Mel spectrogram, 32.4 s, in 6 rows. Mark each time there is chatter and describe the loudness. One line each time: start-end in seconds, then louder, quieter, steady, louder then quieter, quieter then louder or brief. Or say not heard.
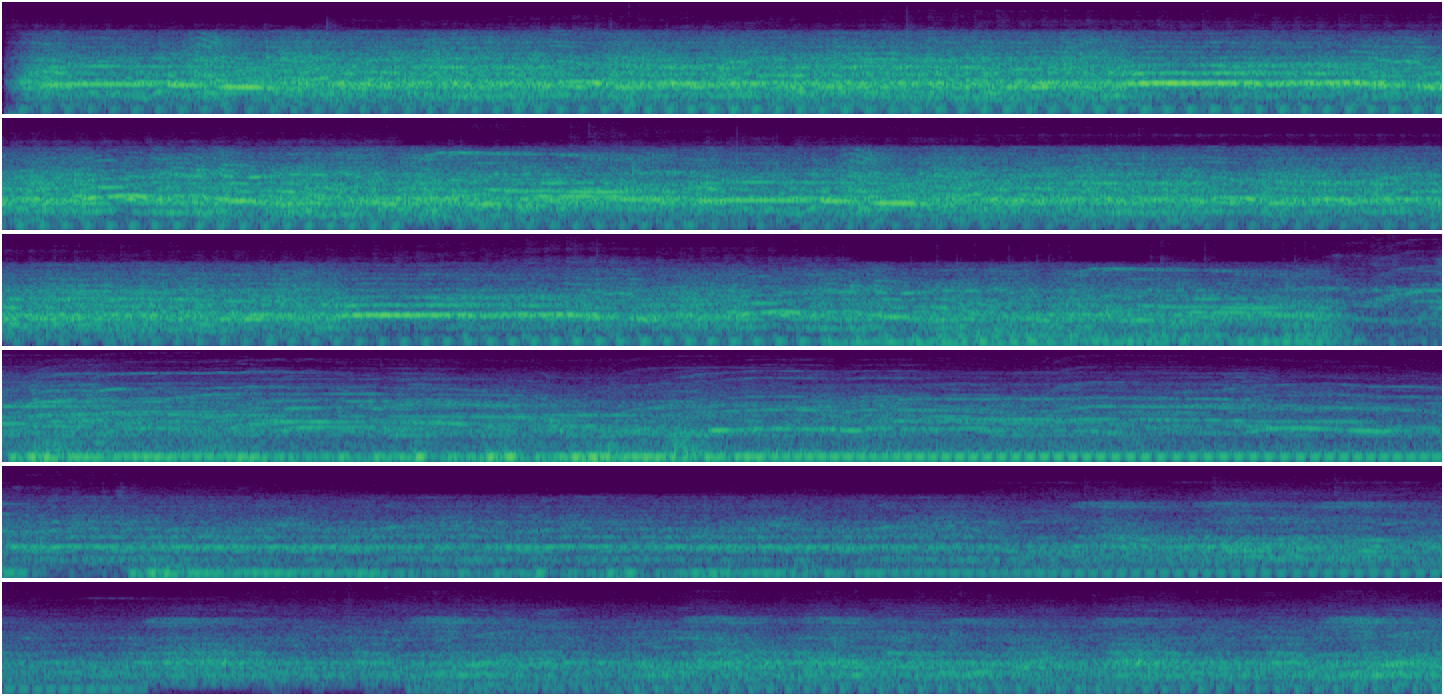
0.0-32.3 quieter.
